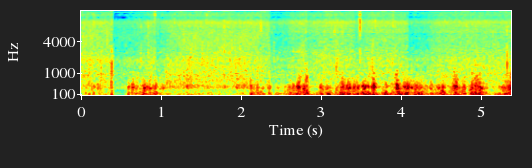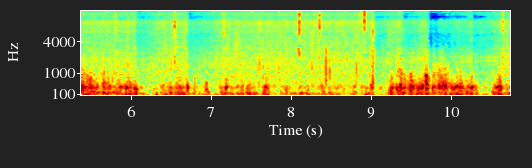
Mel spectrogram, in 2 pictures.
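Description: Wind buffeting the microphone, an uneven low rumble that swells and dies back in gusts, with stronger gusts a few seconds in and again near the end.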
